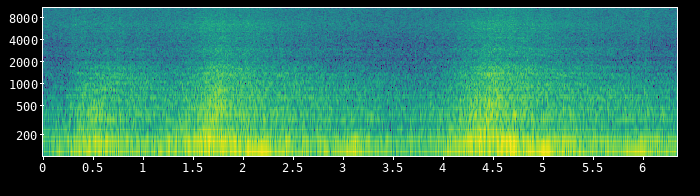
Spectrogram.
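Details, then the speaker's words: 1988 Mercury Cougar XR7 V8, warm after a 10.7-mile drive, temperature just over 190, oil pressure good, no overheating: deep rumble swelling twice under throttle, no knocks or misses; runs great. "she runs great there's your temperature right there sitting just over 190."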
